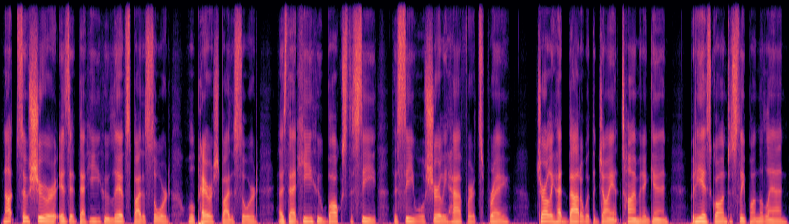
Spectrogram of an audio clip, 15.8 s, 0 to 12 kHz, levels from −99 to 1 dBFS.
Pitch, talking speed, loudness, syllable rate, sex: 160 Hz, 190 wpm, -21 LUFS, 4.2 syllables/s, female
